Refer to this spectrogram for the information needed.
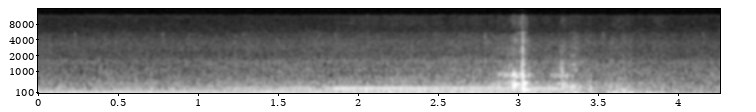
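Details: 2007 Dodge Magnum V8 on a test drive after front/rear brake service, windows down: low engine drone climbing steadily in pitch under acceleration, smooth and even with no knocks or misses, a hammy roar; healthy V8, no brake grinding.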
